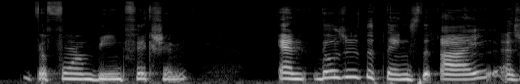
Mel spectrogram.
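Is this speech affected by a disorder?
Yes: cerebral palsy; wheelchair user.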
